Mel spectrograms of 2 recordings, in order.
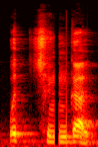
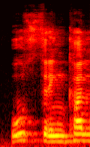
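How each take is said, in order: First: उच्छृंखल as ut-chhring-khal; correct chh sound. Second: उच्छृंखल as oos-ring-khal; wrong s cluster. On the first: Teacher correcting students, उच्छृंखल with crisp chh. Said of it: "ऐसे लिखा रहेगा". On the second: Teacher rejecting a form, उच्छृंखल as usringkhal. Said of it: "उच्छृंखल नहीं". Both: Shown as a demonstration.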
